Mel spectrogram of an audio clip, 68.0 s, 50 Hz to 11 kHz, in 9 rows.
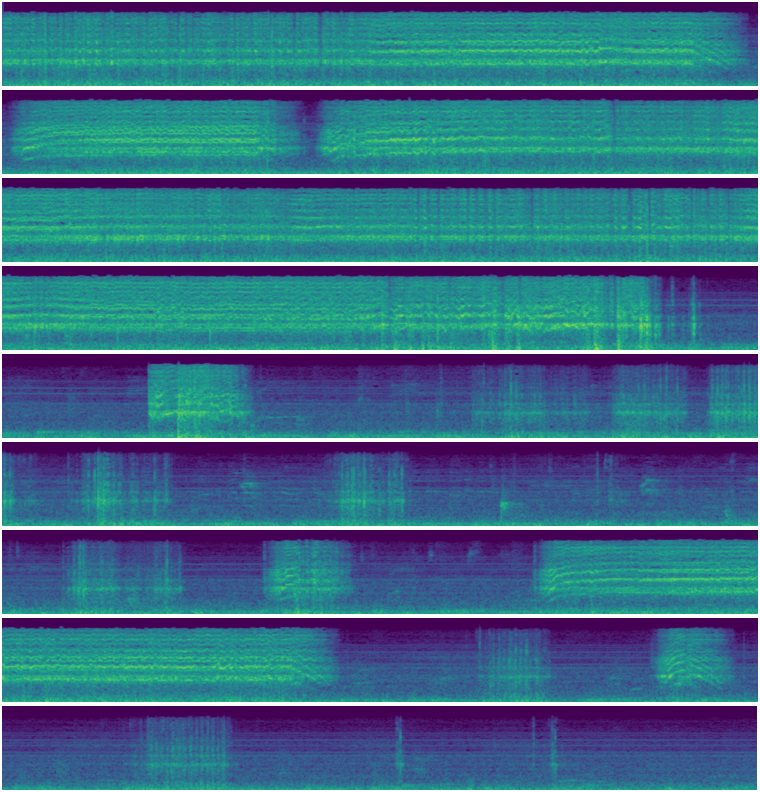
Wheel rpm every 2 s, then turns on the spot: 230, 230, 210, 140, 180, 140, 230, 220, 230, 230, 240, 220, 210, 220, 130, 40, 40, 10, 20, 10, 10, 10, 10, 30, 30, 140, 210, 180, 10, 20, 10, 10, 10, 0.
34-42 44-46 48-50 56-58 60-64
